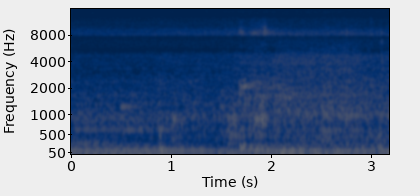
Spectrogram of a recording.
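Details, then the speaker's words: 2010 Land Rover LR4 5.0 V8 after swapping in a TCM and valve body (ZF 6HP28) from a 2012 LR4 to fix code P0915, codes cleared, oil at max, in off-road height: low, smooth, even idle with no ticking or stumble; healthy. "So you can hear it's running really good. Sounds good. It's dark. Engine sounds really good."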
